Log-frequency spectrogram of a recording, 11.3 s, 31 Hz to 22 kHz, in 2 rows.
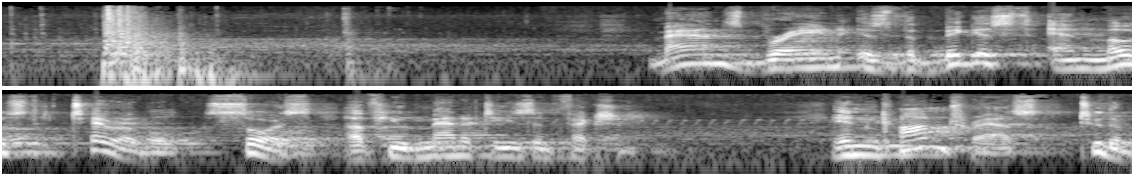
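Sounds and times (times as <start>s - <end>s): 
faint hiss: 0.0s - 11.2s
door swung shut with a rattling settle: 0.5s - 1.3s
speech: 3.2s - 9.0s, 9.8s - 11.2s.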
